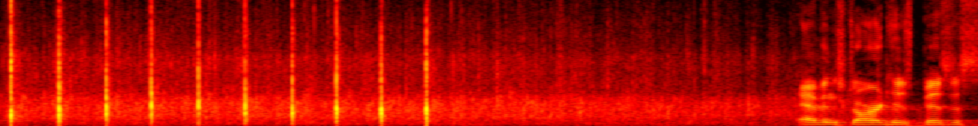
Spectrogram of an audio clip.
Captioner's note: applause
